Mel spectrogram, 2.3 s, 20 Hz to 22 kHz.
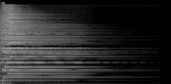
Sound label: Ab 6th Ab, Guitar, Open G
